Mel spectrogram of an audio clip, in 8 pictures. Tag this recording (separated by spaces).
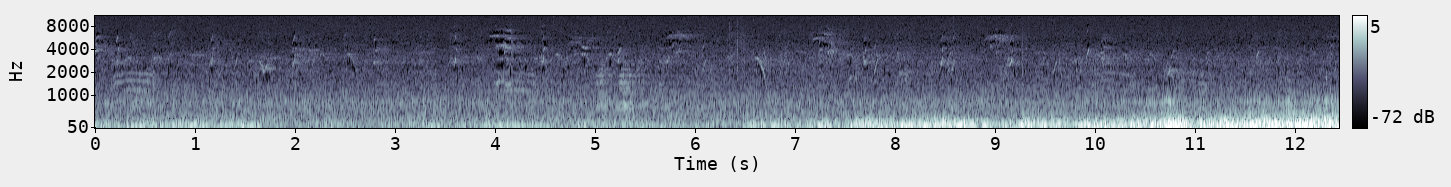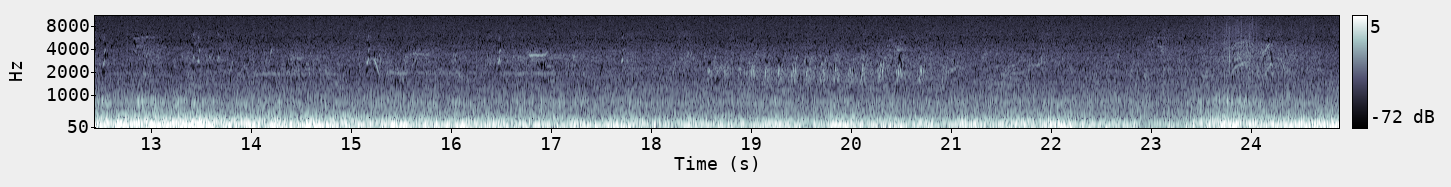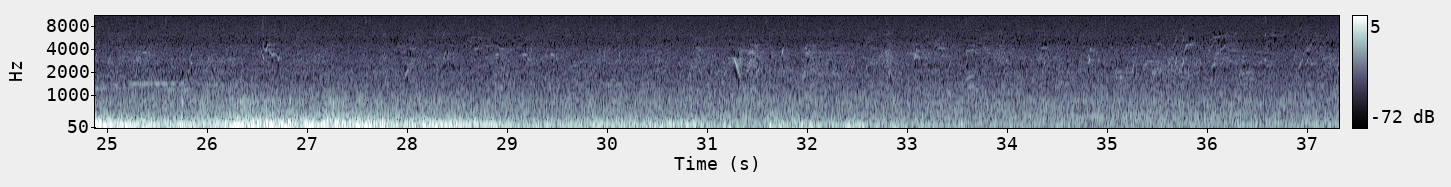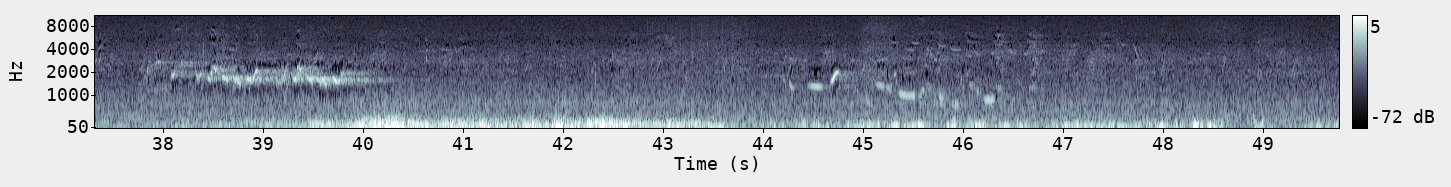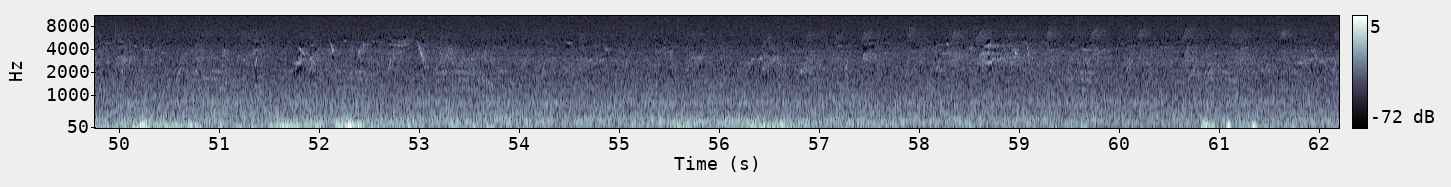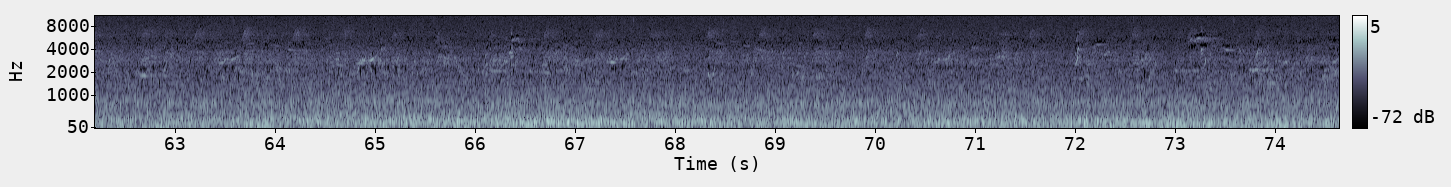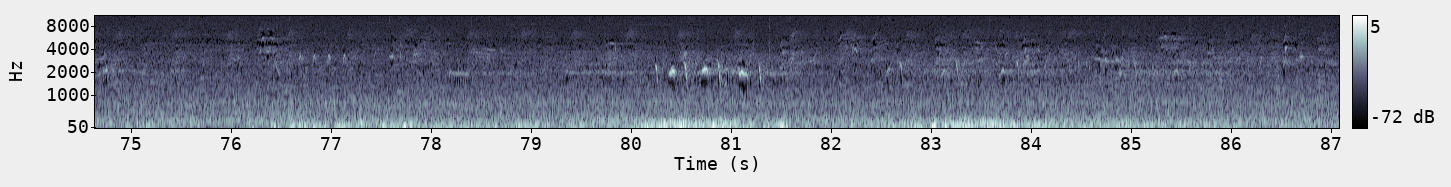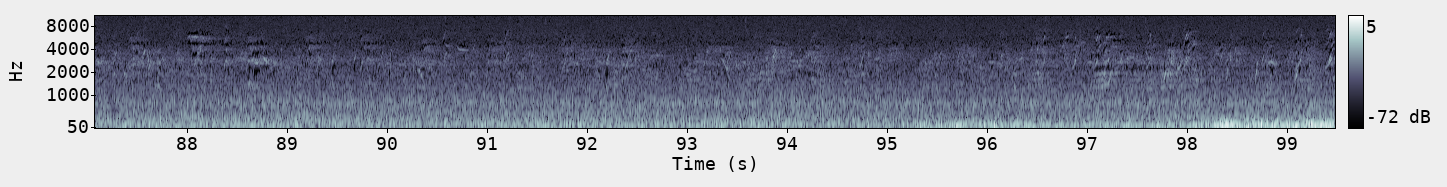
field-recording mudflats nature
